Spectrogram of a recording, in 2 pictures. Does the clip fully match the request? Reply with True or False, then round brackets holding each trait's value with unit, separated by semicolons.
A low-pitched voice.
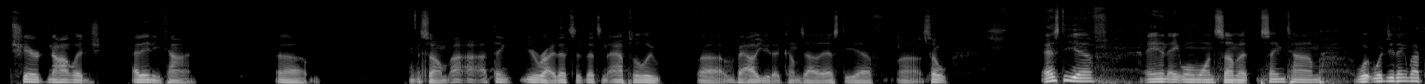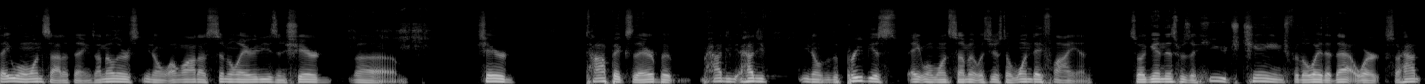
True (110 Hz)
